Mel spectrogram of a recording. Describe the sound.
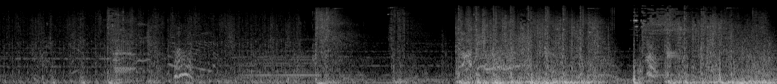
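Explosives detonate in a few sudden, heavy blasts that give way to a loud, sustained rumbling roar, with another burst near the end.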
